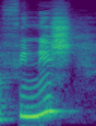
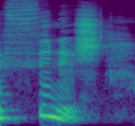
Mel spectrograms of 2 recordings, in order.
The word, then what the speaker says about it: finish: ở âm thứ hai, finish. Rồi chúng ta có occur, từ này đừng đọc là occur, nhớ chưa? Mà đọc là occur. Occur âm thứ hai, tiếp đến chúng ta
